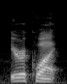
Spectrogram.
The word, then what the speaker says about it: Iroquois: Iroquois is how you pronounce that word.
